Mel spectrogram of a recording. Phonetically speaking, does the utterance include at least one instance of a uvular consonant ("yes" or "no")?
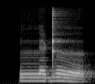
no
